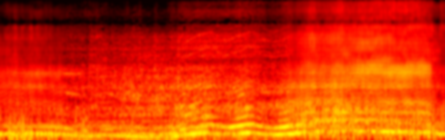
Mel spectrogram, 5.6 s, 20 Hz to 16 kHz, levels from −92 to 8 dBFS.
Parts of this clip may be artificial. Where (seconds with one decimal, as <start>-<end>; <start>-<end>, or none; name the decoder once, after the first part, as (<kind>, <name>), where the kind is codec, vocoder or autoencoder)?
0.0-0.8 (vocoder, Vocos); 3.6-5.6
